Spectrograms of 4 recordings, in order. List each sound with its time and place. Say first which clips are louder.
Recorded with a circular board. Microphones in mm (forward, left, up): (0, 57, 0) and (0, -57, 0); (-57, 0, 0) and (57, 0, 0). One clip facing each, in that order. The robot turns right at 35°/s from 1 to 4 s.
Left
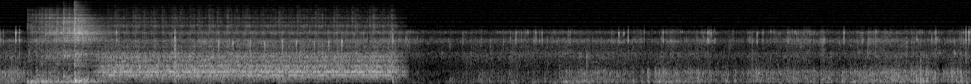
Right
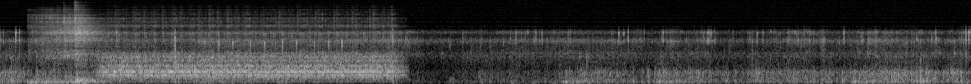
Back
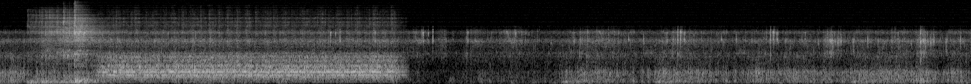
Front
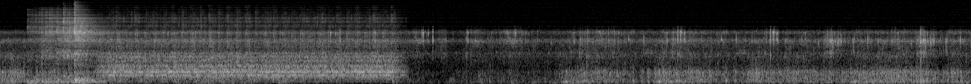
0.3 s scissors: left 3 dB, front 2 dB; 95° left, 3.5 m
